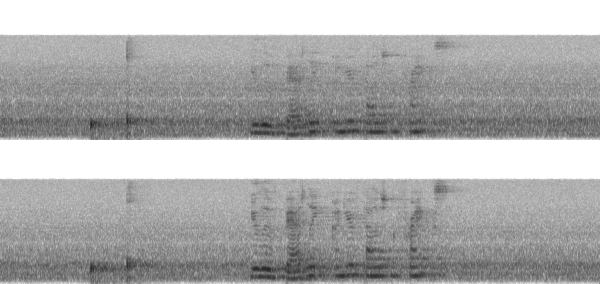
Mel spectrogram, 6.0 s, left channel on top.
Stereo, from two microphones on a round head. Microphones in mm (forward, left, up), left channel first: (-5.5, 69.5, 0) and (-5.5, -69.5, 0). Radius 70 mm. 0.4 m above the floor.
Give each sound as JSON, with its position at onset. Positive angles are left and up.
{"t": 0.9, "sound": "footsteps", "side_deg": 65, "distance_m": 1.8}
{"t": 2.5, "sound": "a woman speaking", "side_deg": -40, "distance_m": 1.0}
